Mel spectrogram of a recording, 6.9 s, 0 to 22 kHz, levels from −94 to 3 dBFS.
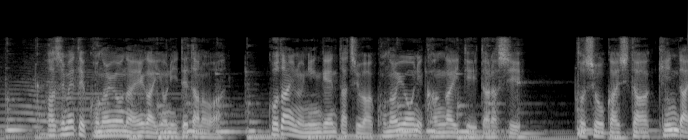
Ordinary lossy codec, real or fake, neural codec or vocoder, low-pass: AAC, 48 kbps; real; none; 7.2 kHz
